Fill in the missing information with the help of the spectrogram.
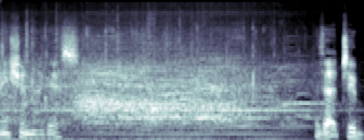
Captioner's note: crowd cheering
